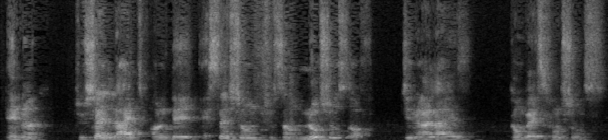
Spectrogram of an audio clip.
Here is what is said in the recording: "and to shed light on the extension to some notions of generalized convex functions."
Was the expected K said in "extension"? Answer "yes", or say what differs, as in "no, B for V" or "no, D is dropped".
no, K is dropped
